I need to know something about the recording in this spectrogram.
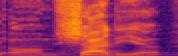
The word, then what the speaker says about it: Shaddai: But on the hood of this vehicle, you see Yahweh El Shaddai. Now, I went into the Hebrew, and the word Shaddai, which would be Shadia, properly pronounced, is Almighty. All right?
